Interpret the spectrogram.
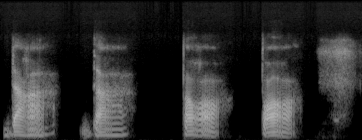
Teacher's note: तालू की तरफ आवाज का प्रेशर होता है होना चाहिए बल्कि जो हल्के उला है ऊपर वाला उसकी तरफ ना हो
